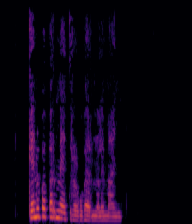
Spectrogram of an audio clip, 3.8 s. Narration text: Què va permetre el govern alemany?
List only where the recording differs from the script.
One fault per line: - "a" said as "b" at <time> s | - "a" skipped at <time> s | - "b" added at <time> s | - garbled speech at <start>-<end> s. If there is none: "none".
- "no" added at 0.7 s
